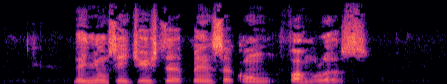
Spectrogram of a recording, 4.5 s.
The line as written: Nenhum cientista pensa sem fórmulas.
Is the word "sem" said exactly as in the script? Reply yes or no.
no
